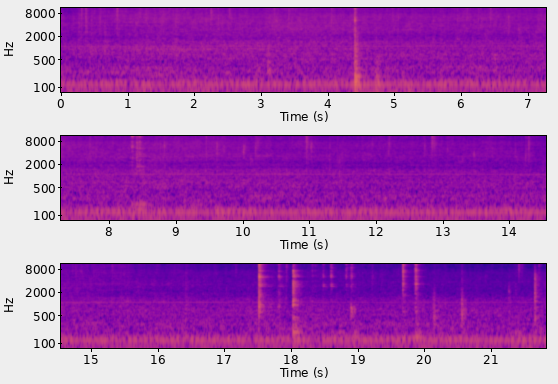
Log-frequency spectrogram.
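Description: Faint steady sizzling hiss from a pot of spaghetti, salmon and cream heating on a gas stove. A few sharp clinks of dishes come near the end.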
